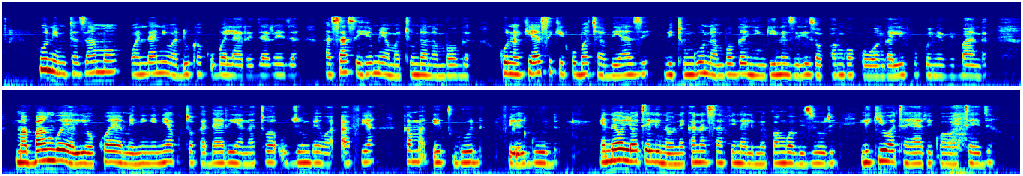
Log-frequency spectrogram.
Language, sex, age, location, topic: Swahili, female, 18-24, Nairobi, finance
